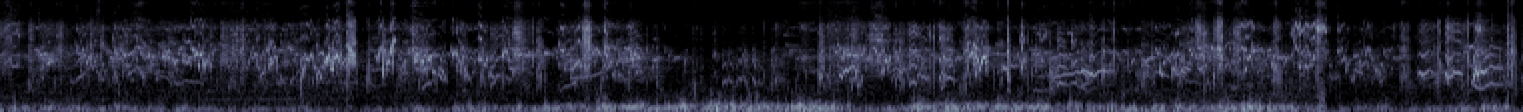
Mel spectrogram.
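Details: Pet budgerigar flock chatter: constant overlapping chirps and squawks, with a soft low rumble in the background and a few sharp clicks.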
